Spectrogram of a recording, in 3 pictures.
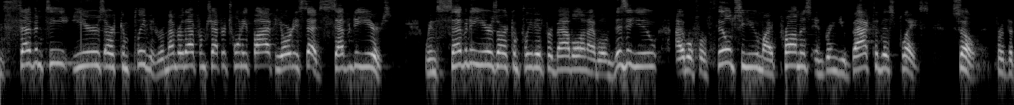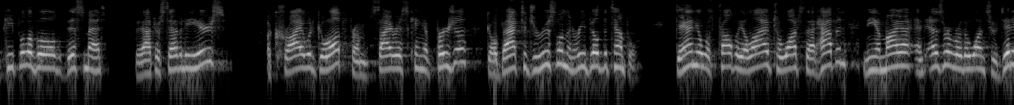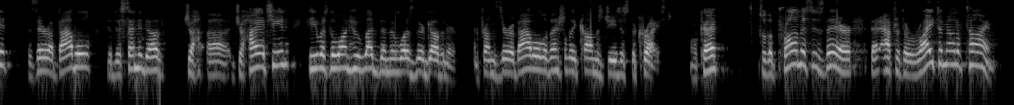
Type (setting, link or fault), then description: setting, large echoing room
